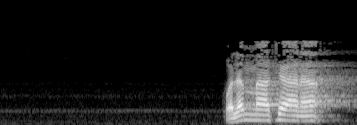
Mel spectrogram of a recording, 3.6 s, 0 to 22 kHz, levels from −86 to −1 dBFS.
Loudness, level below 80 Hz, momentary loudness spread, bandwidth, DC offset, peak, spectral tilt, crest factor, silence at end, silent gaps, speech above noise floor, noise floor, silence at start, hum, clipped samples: -13 LUFS; -62 dBFS; 7 LU; 6 kHz; under 0.1%; 0 dBFS; -4 dB/octave; 18 dB; 0.1 s; none; 54 dB; -66 dBFS; 2.25 s; none; under 0.1%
